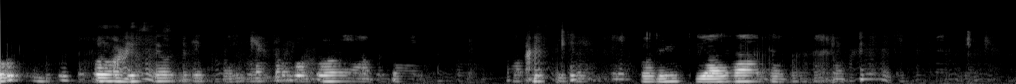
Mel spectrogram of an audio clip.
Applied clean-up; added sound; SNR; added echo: neural mask model DeepFilterNet 3.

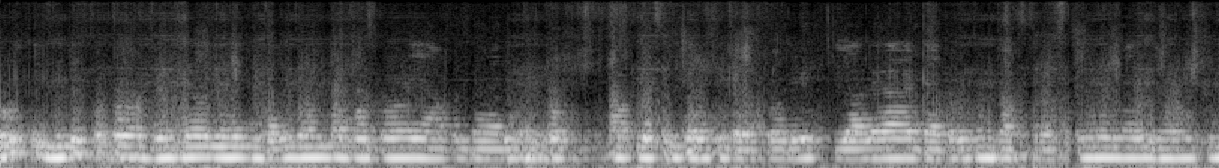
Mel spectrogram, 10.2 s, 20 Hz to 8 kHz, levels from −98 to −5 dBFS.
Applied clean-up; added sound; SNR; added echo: neural separator model SepFormer DNS4.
